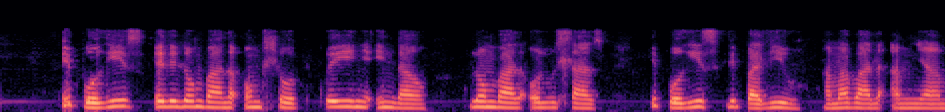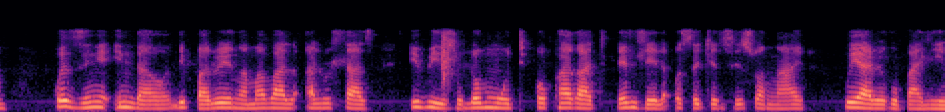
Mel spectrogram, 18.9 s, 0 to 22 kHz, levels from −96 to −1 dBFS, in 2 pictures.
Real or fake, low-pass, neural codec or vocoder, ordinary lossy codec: real; 7.2 kHz; none; Opus, 16 kbps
